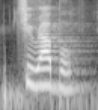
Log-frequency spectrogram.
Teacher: Chirabo, where the KI makes a ch sound.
